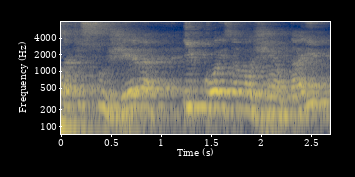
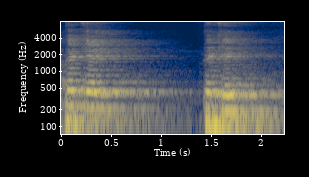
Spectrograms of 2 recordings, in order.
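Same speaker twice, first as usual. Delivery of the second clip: private confession; much slower than usual. Acted. Saul confessing in the prophet's ear, grudgingly. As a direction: confess curtly, as if for one ear. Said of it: "Aí ele confessa no ouvido do profeta".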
